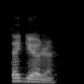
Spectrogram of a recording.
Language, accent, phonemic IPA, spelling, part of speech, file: French, France, /ta ɡœl/, ta gueule, interjection, LL-Q150 (fra)-ta gueule.wav
- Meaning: shut your mouth!, shut up!, shut it!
